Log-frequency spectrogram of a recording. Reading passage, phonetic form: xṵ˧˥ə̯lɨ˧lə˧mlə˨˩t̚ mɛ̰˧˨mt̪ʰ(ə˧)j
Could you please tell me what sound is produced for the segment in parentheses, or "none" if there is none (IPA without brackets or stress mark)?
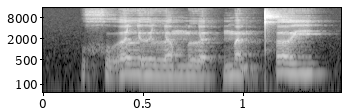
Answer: ə˧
